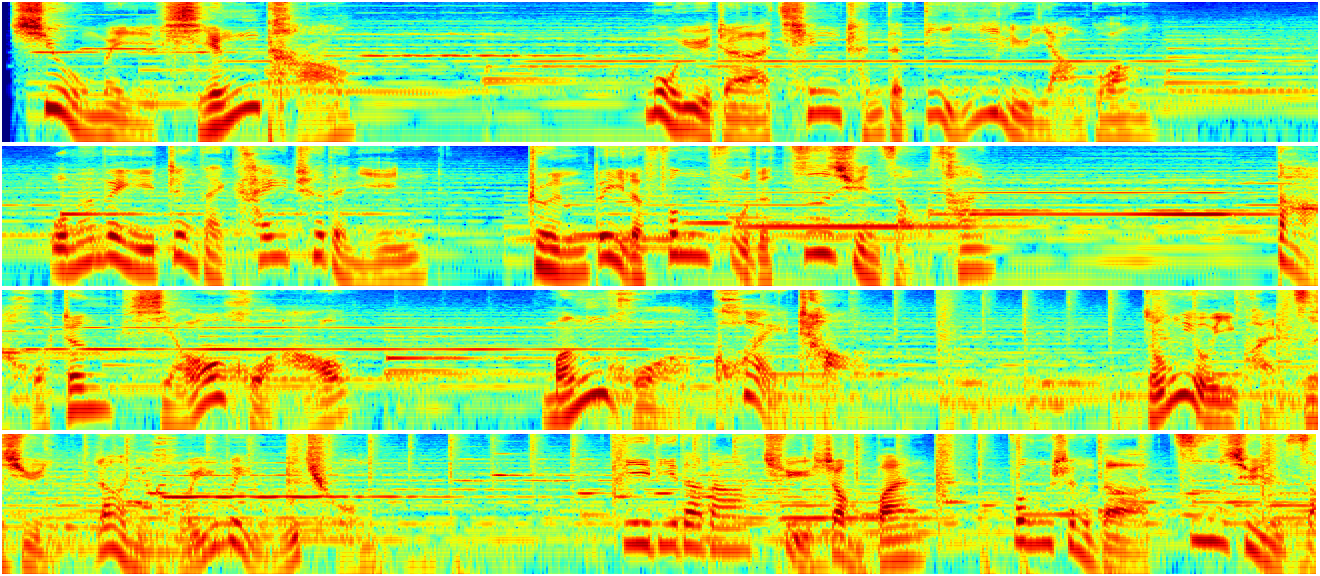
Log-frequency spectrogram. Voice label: 电台秀美

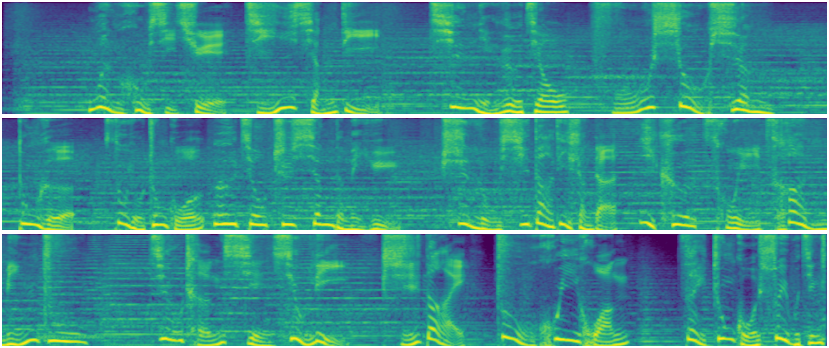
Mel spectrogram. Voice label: 公务 沉稳坚定; 地域公务沉稳坚定东阿税务局

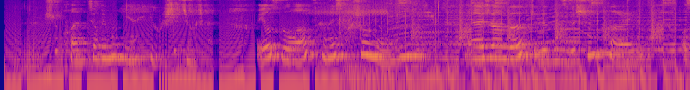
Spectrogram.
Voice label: 旁白病娇

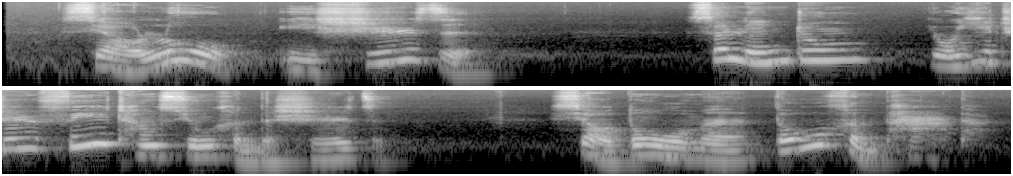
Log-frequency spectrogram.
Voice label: 儿童故事; 小鹿与狮子

